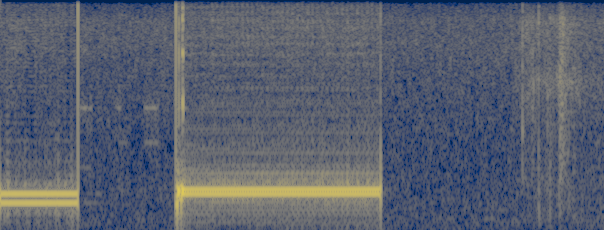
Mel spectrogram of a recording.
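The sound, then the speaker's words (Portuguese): Telephone line tones sound during a call transfer: a short, steady tone stops, and after a pause a longer, level tone holds for about two seconds. A few faint clicks follow, with no talk. “vou transferir o seu contato para o controle de qualidade que dará continuidade na sua contratação. Só um minutinho, tá bom? Tá bom, obrigada. Obrigada eu. Transferência.”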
